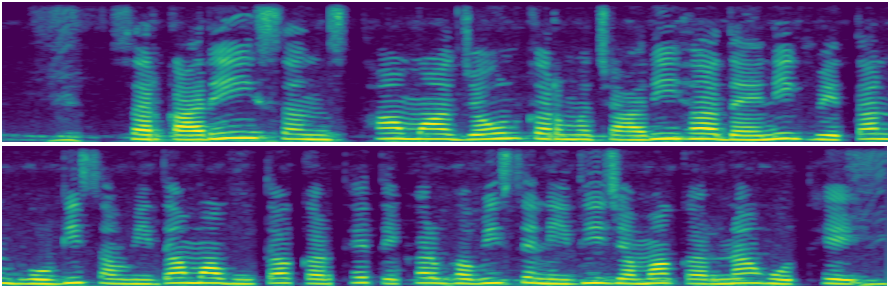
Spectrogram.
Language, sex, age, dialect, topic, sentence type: Chhattisgarhi, female, 25-30, Western/Budati/Khatahi, banking, statement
